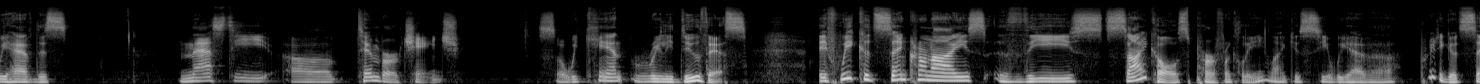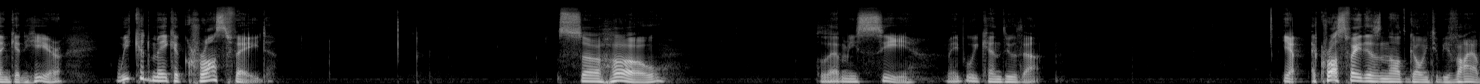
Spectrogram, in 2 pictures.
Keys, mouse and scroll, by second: 5.7-6.9 ctrl+scroll up 1, 6.9-7.5 ctrl+scroll down 1, 8.0 scroll down 2, 8.5 click, 9.3-10.7 ctrl+scroll up 2, 9.8-13.2 ctrl+drag, 13.6 click, 15.1 ctrl+scroll down 1, 16.1 scroll up 1, 16.6 click, 17.0 scroll down 1, 17.1-18.9 ctrl+drag, 19.1-21.2 drag, 20.3 scroll down 1, 21.2 scroll down 1, 21.3-21.6 scroll up 2, 21.9-22.3 scroll down 1, 22.3-23.5 drag, 23.6 ctrl+scroll down 1, 24.0 ctrl+scroll up 1, 24.1 ctrl+click, 25.5-27.5 drag, 27.7 scroll down 1, 28.3-29.2 scroll down 2, 29.2-29.6 drag.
